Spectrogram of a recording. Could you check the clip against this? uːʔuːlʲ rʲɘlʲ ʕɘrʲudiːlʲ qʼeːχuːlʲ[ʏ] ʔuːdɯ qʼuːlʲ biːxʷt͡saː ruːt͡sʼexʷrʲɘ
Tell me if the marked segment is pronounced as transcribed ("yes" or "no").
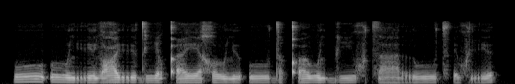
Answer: no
